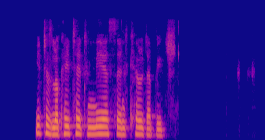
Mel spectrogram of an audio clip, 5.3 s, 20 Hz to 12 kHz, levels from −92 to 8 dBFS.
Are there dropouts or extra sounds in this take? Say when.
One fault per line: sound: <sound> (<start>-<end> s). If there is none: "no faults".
no faults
